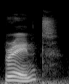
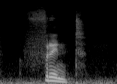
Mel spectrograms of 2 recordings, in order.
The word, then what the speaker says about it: print: For example, if I have the word which is print, lot of people pronounce this as frint.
